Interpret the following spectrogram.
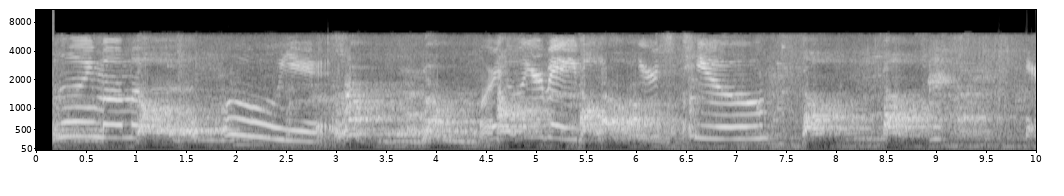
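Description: Young puppies whining and yipping in high, swooping calls, mixed with a woman's high-pitched cooing voice.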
